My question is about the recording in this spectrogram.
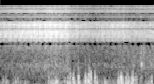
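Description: Wind and handling noise on a handheld camera's microphone: irregular, muffled low rumbles and bumps over a steady high hiss.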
